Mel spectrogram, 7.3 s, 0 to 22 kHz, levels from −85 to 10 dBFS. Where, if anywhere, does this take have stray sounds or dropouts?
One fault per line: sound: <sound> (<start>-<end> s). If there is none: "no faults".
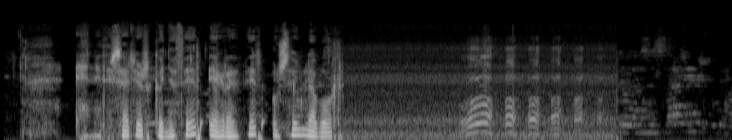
sound: laugh (4.6-6.1 s)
